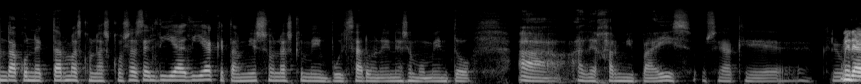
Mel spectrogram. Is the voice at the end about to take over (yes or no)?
yes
